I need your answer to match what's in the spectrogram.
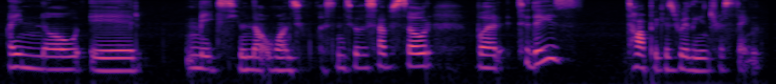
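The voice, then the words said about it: Sick, nearly lost voice. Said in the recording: “I apologize for my voice ... my mom got sick and she passed the sickness on to me, and my voice is almost gone. My throat is not here with us anymore. It's currently dying ... you guys will hear me like this”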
